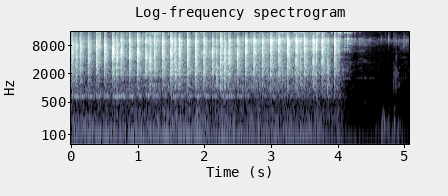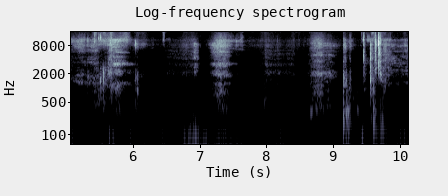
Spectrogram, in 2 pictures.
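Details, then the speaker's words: Cat-eye 1-ton truck, sat a year or two with the engine broken loose, first start showing no oil pressure: rough idle with even tapping about four per second from one side's top end; a stuck or bent valve is suspected, with a dead miss on one cylinder. "I'm gonna try and pull this valve cover off, I think, and see if there's a stuck valve, because it sounds like it's on this side that there's something tapping."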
